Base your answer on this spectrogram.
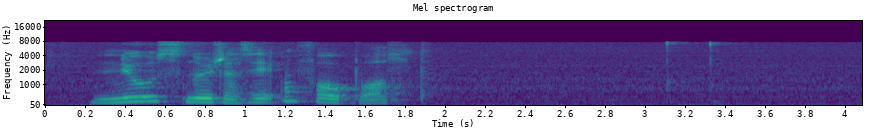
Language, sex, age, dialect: Faroese, female, 61+, Suðurstreymoy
